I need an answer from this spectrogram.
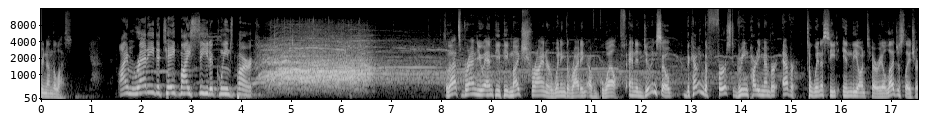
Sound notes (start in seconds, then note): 9.6 cheers and Applause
